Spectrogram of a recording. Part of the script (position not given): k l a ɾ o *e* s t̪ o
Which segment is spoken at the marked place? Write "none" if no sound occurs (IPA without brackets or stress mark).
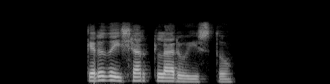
i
